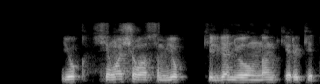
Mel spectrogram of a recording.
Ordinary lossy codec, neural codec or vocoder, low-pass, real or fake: AAC, 32 kbps; none; 7.2 kHz; real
